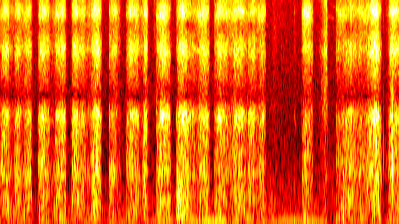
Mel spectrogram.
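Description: A sharpened wooden graphite pencil, held in the fingers, writes cursive across a lined grey notebook page lying flat on a desk. Its lead makes quick, bright, papery scratching strokes in short bursts, with a brief quieter pause in the middle before the writing resumes.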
